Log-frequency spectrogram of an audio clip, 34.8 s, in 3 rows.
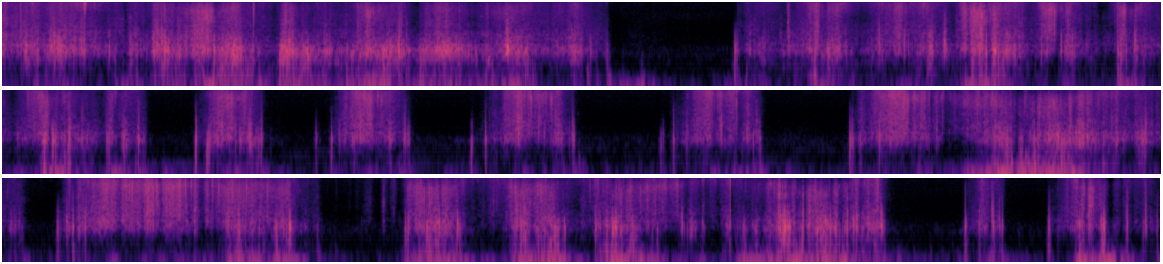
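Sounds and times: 
rubbing ears on different materials: 0.0s - 6.1s, 7.4s - 15.7s, 16.4s - 17.4s, 18.2s - 19.2s, 20.1s - 32.1s, 32.8s - 34.7s.

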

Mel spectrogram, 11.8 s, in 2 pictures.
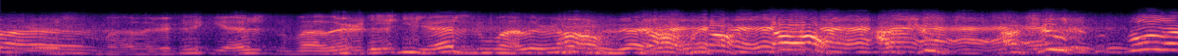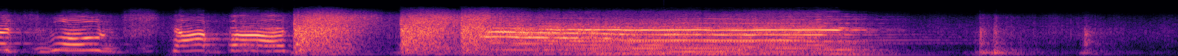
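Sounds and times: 
speech: 0.0s - 7.8s
laughter: 1.7s - 6.0s
scream: 8.2s - 10.5s.

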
